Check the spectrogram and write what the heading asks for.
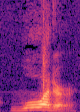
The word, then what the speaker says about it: water: Water is pronounced as water. The t turns into a d and the whole word is voiced.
